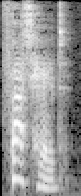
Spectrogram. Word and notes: fathead: British English

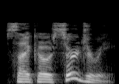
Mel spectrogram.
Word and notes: psychosurgery: British English

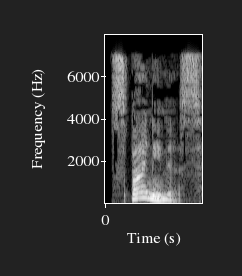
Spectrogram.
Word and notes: spininess: British English

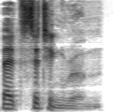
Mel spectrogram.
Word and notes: bed sitting room: British English

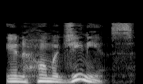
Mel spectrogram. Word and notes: inhomogeneous: British English

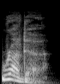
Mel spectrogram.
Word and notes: rudder: British English

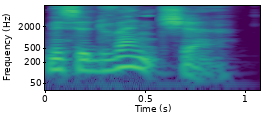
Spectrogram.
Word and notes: misadventure: British English

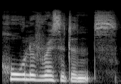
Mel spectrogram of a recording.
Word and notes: hall of residence: British English

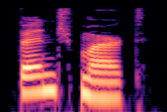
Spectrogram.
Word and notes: benchmarked: British English

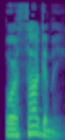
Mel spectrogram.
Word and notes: orthogamy: British English

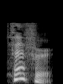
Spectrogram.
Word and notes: feoffer: British English

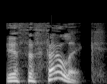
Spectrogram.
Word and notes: ithyphallic: British English

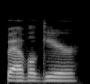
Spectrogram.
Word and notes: bevel gear: British English

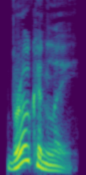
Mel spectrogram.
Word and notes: brokenly: British English

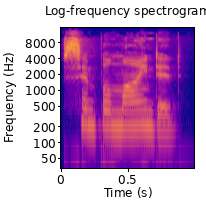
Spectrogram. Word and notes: simple minded: American English

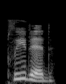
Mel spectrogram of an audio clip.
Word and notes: pleaded: British English

